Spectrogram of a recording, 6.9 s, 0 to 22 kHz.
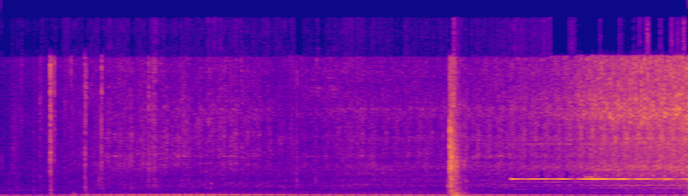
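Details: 2013 Hyundai Genesis Coupe 2.0T Premium: uneven lumpy idle with regular stumble, misfire from no compression on cylinder 4; dealer suspects a possible hole in the piston.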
